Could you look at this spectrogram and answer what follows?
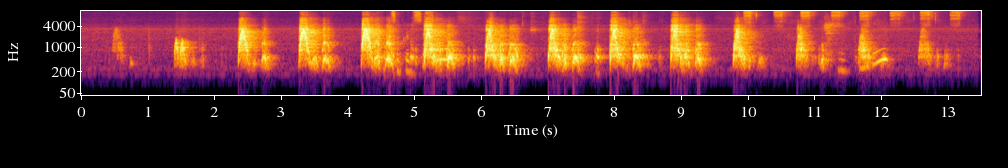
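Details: A handheld Doppler over the brachial artery with the arm cuff in place, during an ankle-brachial index measurement, gives regular pulsing whooshes at about 65 a minute from normal arterial flow; the brachial pressure read 130.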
